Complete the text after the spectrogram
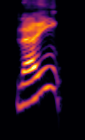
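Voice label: "line", firm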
